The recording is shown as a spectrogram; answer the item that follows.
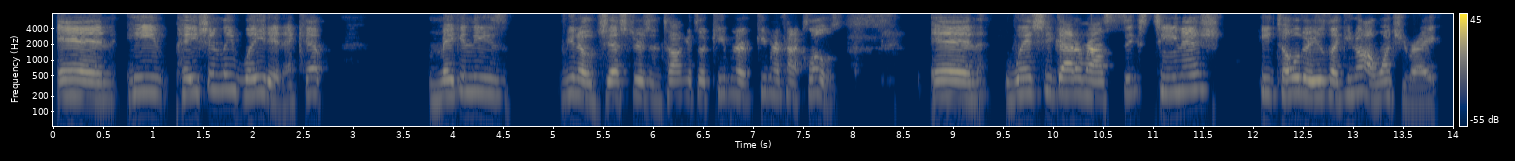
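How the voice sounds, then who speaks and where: Woman, mid pitch, casual chat, earnest, rambly, lots of restarts. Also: measured pace, rough recording. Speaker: co-host of a reaction channel.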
